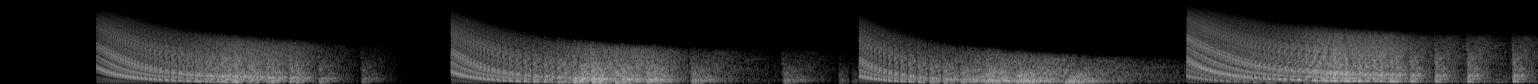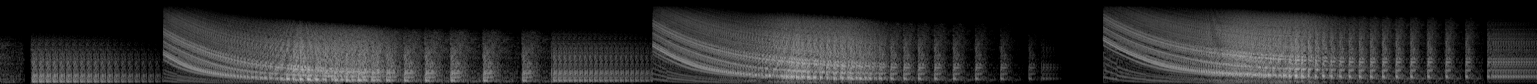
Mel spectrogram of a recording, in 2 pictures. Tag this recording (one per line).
losing
wrong
fail
error
mistake
downward
chop
glitch
shift
pitch
scratch
gameover
game-over
freaky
